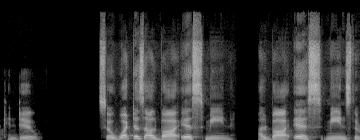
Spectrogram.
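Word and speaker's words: Al-Ba'ith: Let's learn together about a very special name called Albais. Say it like albbais. The name we're learning today is albbais. Can you say it with me?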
